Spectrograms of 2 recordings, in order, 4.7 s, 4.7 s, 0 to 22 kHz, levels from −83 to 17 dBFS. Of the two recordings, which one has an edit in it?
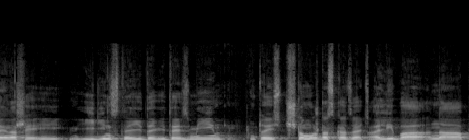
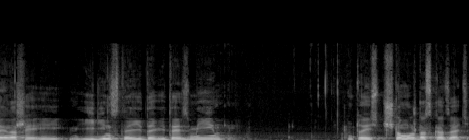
first; 2 cuts; at 2.5 s, 3.7 s

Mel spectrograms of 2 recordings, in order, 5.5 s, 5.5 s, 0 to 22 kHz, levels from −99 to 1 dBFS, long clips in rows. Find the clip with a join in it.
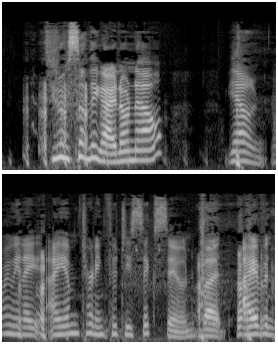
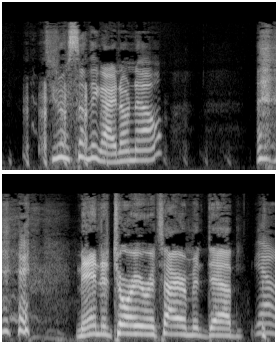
first; 1 cut; at 2.2 s

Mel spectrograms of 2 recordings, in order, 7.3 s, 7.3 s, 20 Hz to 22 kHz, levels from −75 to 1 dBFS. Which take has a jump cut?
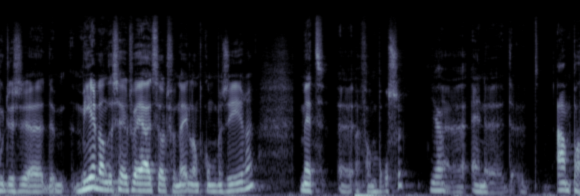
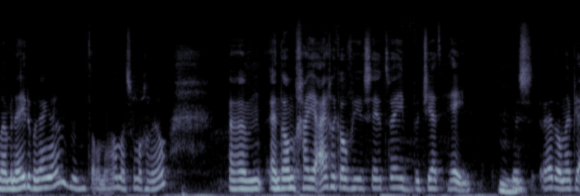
first; 2 cuts; at 4.4 s, 6.1 s

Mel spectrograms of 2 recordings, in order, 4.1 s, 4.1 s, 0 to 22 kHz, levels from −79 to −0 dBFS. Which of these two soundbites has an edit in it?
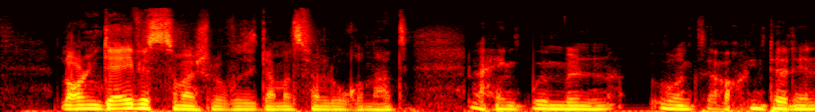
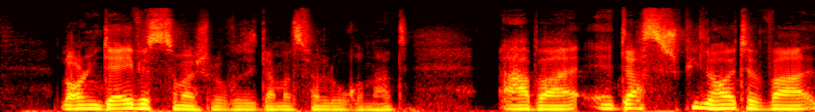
first; 1 cut; at 2.3 s

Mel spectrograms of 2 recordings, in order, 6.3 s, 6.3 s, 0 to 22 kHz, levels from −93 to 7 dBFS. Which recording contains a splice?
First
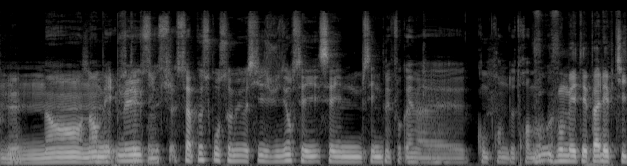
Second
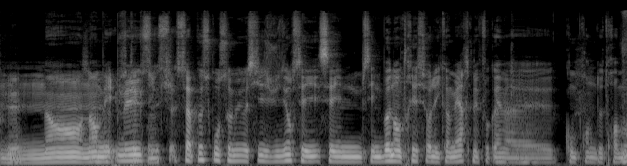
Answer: first; 1 cut; at 3.8 s

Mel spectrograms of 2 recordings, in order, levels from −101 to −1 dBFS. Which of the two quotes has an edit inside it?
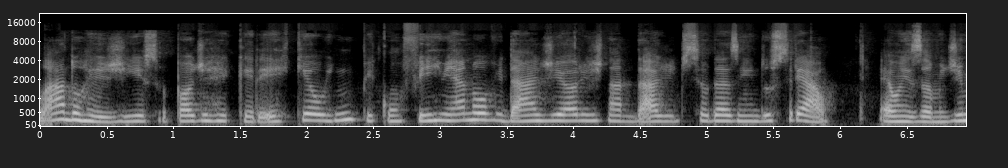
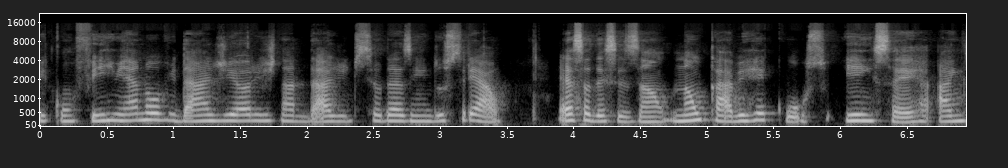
second; 1 cut; at 3.7 s

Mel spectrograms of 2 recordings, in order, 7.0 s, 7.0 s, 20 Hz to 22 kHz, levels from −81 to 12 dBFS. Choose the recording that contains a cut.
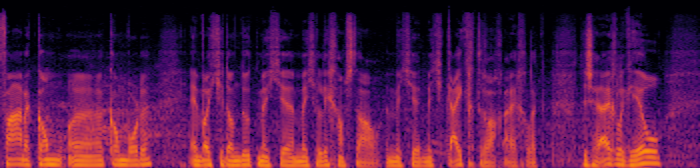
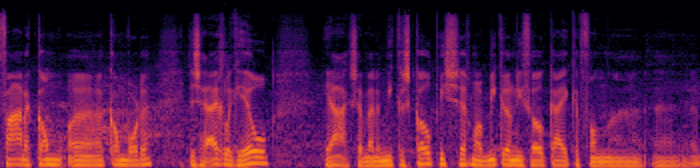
second; 1 cut; at 1.8 s

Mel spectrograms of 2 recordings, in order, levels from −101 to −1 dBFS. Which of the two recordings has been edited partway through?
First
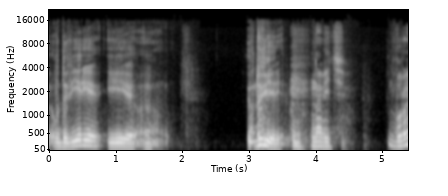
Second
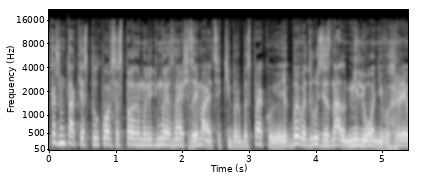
second; 2 cuts; at 2.1 s, 4.5 s

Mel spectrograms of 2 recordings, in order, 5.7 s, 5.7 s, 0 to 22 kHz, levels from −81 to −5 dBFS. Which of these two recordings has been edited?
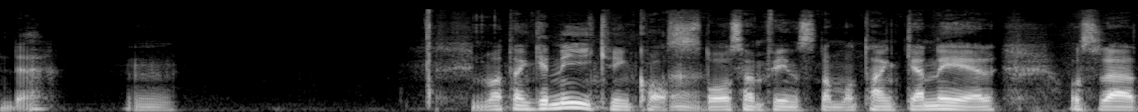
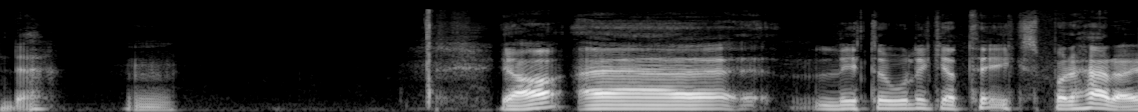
first; 2 cuts; at 2.4 s, 3.5 s

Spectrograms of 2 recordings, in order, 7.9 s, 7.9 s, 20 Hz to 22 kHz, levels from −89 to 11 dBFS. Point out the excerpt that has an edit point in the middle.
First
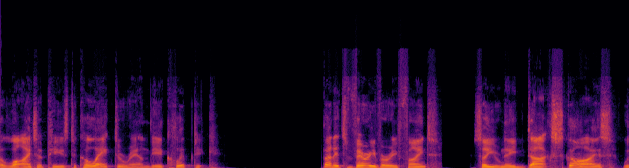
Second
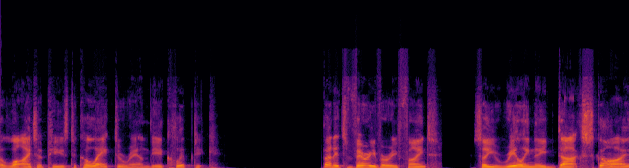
first; 1 cut; at 6.3 s

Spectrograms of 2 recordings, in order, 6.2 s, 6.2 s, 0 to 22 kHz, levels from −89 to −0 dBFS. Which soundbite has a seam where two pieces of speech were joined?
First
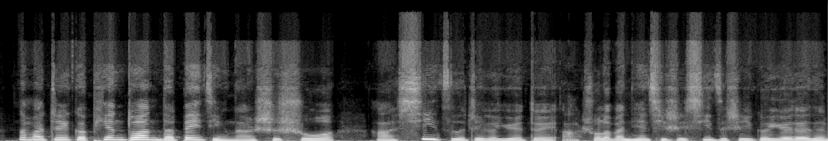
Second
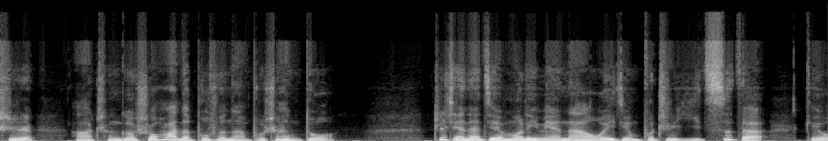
second; 1 cut; at 3.2 s

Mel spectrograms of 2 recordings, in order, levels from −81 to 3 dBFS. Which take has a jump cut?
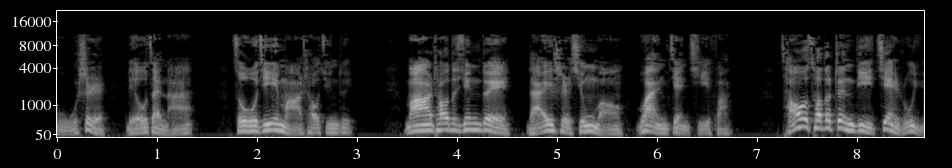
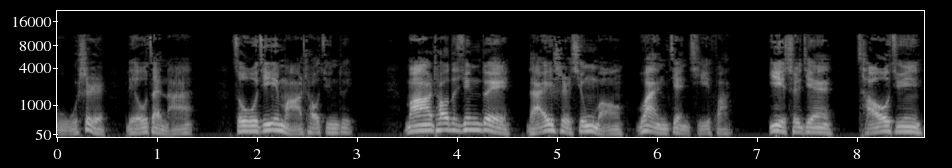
second; 1 cut; at 7.0 s

